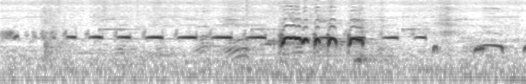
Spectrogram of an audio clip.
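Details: Zebra doves singing, used as a lure for reluctant local zebra doves: a string of short clipped notes, one loud bubbling four-note coo phrase midway, and softer coos from other doves.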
